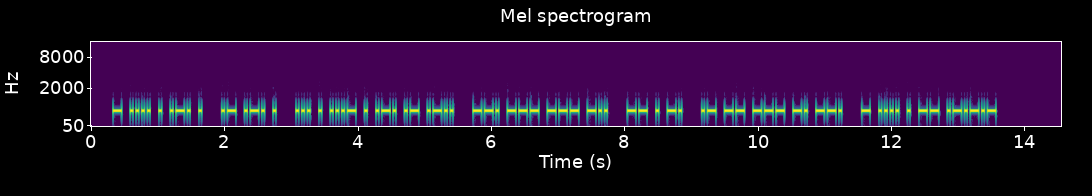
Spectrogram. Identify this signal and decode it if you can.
Morse code, heard as a keyed tone, about 27 wpm, 700 Hz. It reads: THERE ARE SEVERAL GOOD MEN AMONG THEM.
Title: Sentences from Top 1000 Words - Review Part 2 - 28wpm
